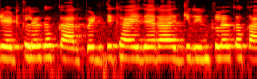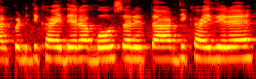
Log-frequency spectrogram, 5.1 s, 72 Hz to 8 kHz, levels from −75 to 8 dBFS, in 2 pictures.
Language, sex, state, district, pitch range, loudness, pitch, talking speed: Hindi, female, Maharashtra, Washim, 245-255 Hz, -14 LUFS, 245 Hz, 270 wpm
